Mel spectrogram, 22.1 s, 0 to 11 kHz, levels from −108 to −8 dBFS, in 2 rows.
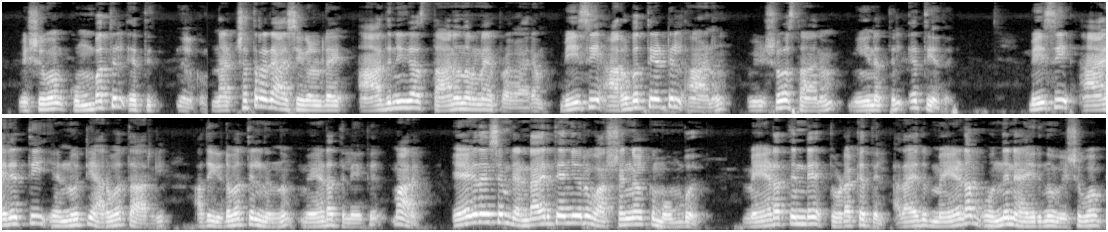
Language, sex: Malayalam, male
